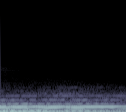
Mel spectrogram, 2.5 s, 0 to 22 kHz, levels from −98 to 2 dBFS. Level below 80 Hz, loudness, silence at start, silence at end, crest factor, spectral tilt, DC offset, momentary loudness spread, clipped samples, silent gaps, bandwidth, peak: -34 dBFS; -34 LUFS; 0 s; 0 s; 12 dB; -18.5 dB/octave; under 0.1%; 2 LU; under 0.1%; none; 0.9 kHz; -20 dBFS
